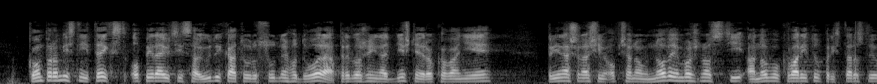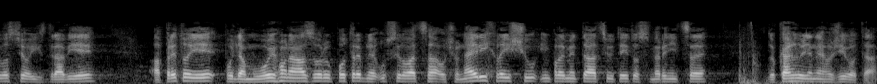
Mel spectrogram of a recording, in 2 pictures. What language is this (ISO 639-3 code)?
slk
